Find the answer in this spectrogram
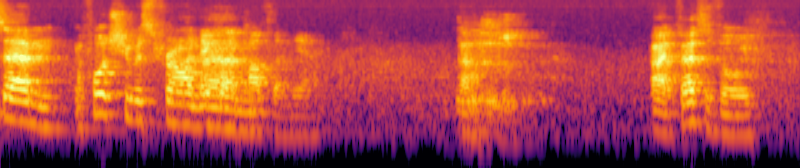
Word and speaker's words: Nicola Coughlan: Ruby's on the Christmas special as it's set in World War II with Nicola Collan from Bridgeton. I thought it was. I thought she was from. Nicola Coughlan, yeah.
